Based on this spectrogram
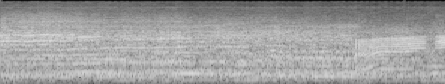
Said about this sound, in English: you hear the engine revs rise as Senna, followed by Schumacher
